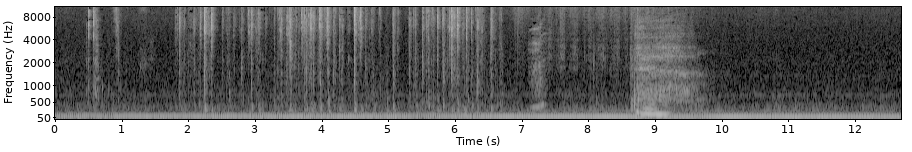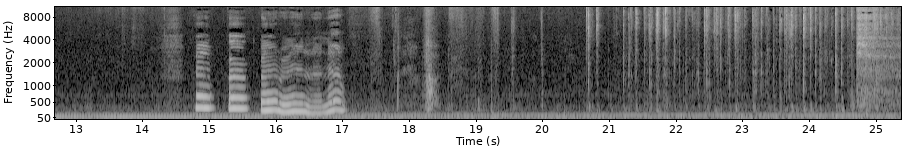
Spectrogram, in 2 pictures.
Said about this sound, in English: Look at that fast typing.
